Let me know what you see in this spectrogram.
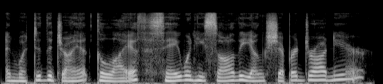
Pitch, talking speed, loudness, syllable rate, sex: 185 Hz, 235 wpm, -18 LUFS, 4.7 syllables/s, female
